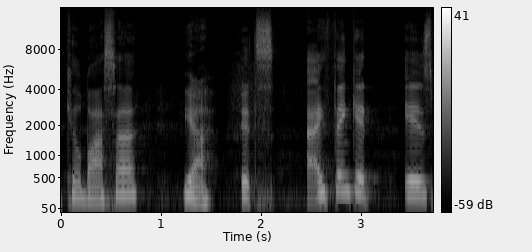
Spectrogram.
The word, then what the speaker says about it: kielbasa: Kind of like how we say kibasi and it's kielbasa.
